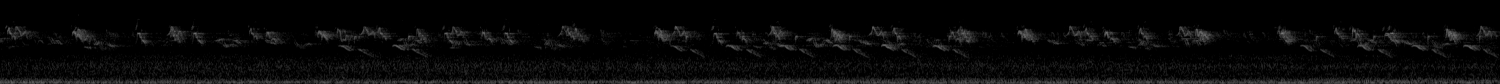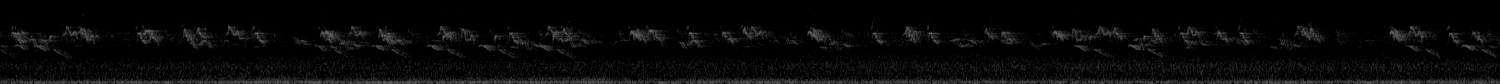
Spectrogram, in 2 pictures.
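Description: Birds chirping without a break: many short, quick chirps, each falling in pitch, several a second, over a faint low rumble.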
